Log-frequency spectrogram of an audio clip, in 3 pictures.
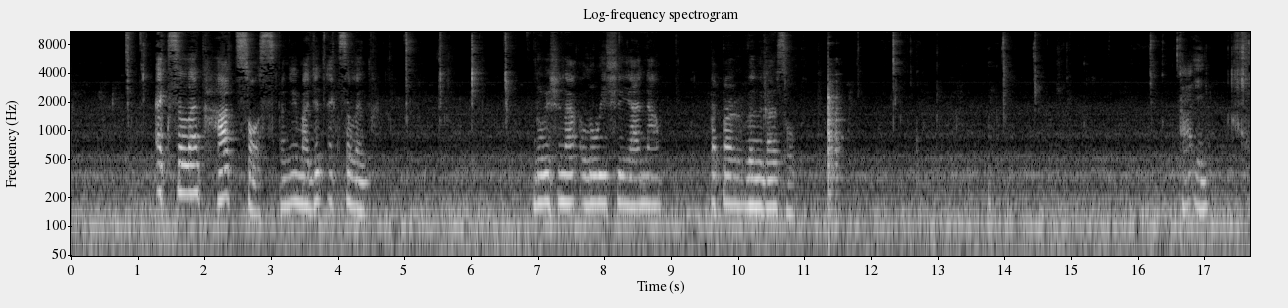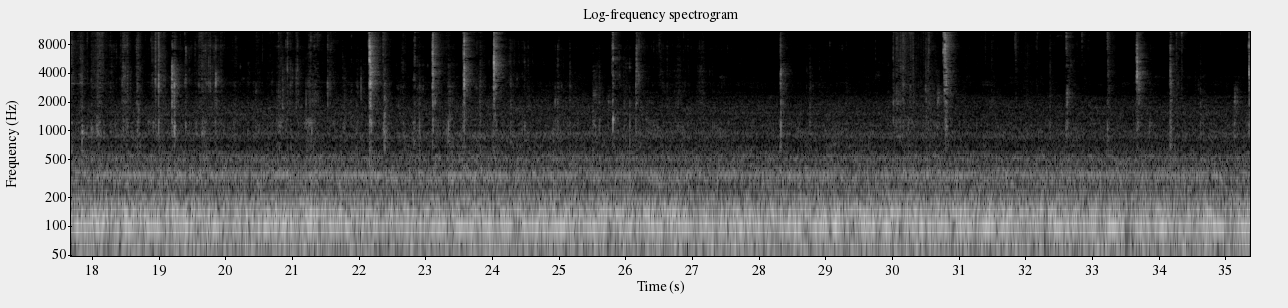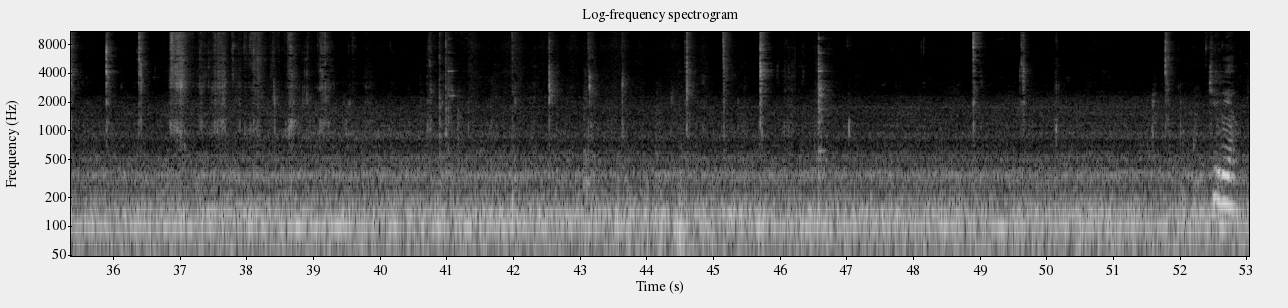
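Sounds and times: steady low hum: 0.0 - 53.0
chewing crispy shrimp: 17.2 - 50.7.

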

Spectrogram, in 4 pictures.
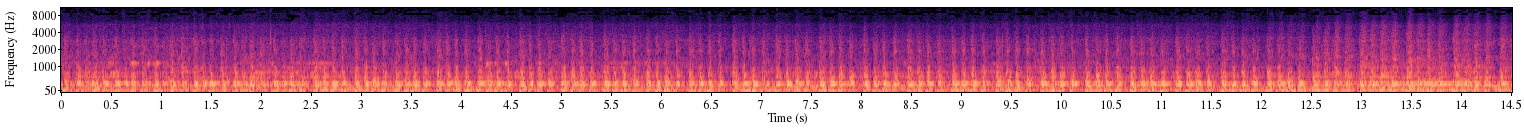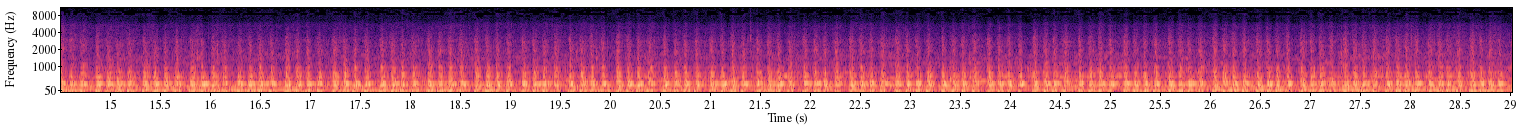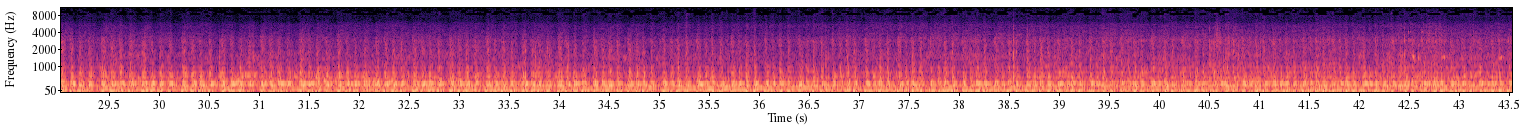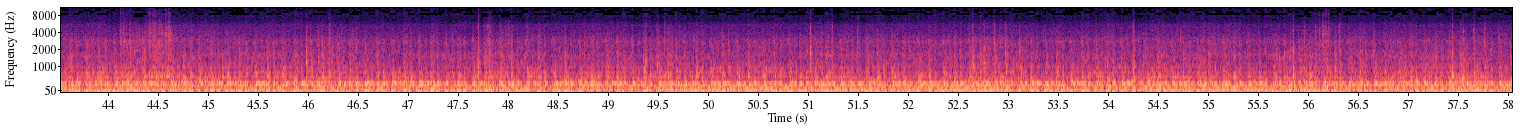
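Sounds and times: even hum: 0.0 - 58.0
train running on track: 0.0 - 58.0.

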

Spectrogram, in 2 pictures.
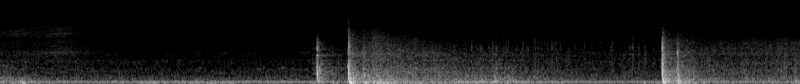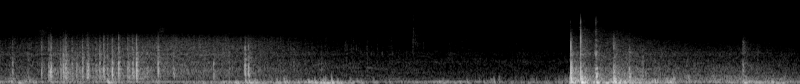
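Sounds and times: firework shells booming: 3.2 - 11.8, 13.7 - 16.0
firework crackling: 3.2 - 16.0.

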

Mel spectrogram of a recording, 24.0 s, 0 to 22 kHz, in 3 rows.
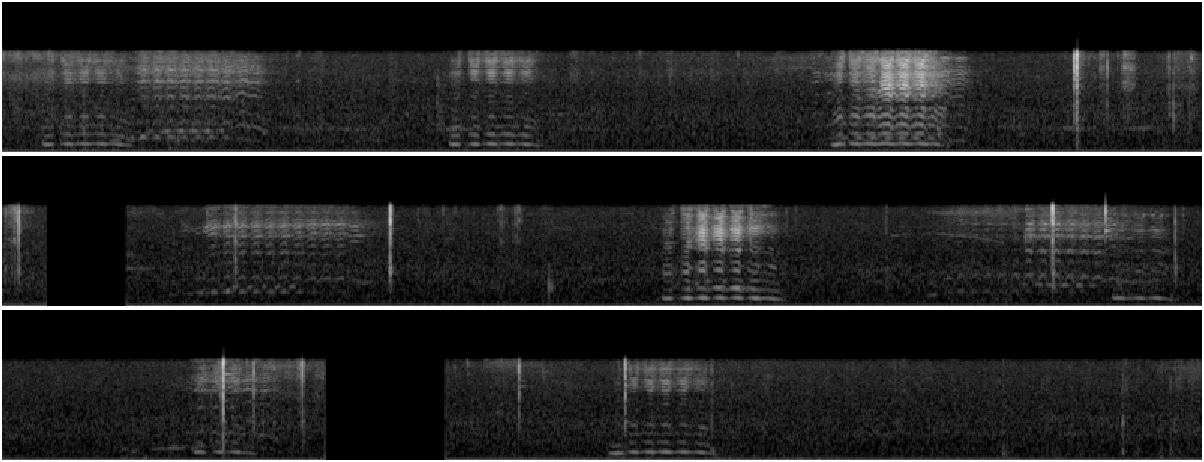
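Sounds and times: goats bleating: 0.3 - 1.8, 5.4 - 6.5, 9.2 - 10.4, 14.4 - 15.8.

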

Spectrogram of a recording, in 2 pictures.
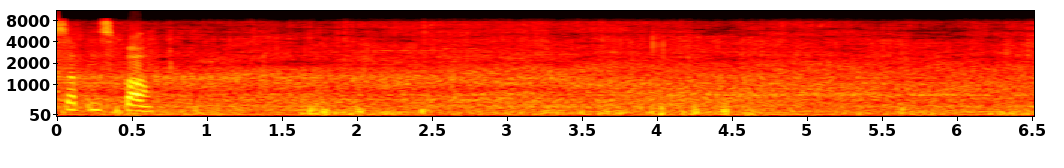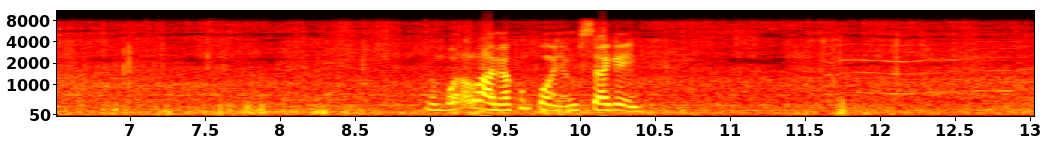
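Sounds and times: bicycle road noise: 0.0 - 13.0
wind rushing: 1.1 - 9.0.

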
